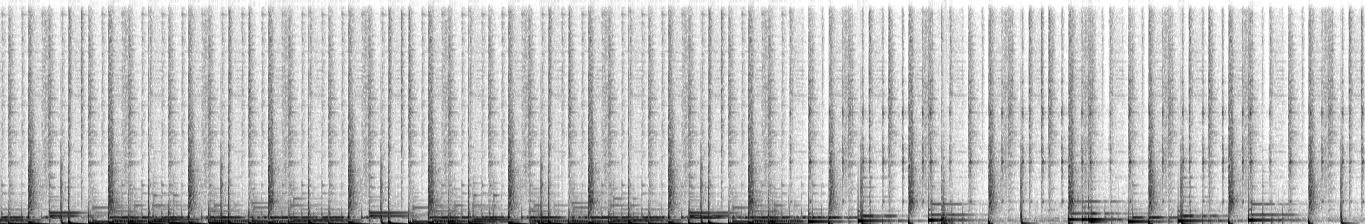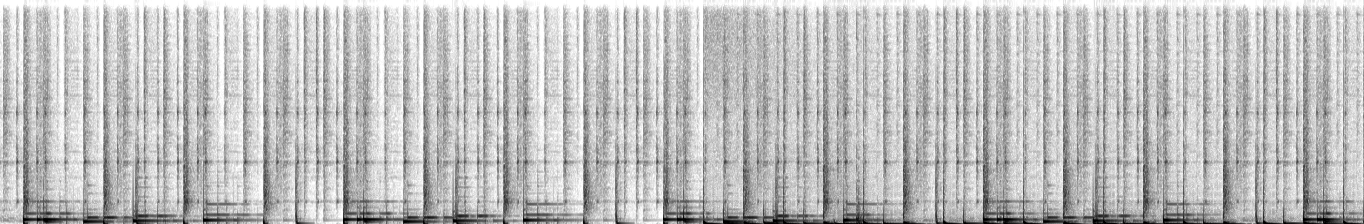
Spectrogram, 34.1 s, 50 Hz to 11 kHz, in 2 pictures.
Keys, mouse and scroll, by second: 7.8-11.0 middle drag, 11.0-14.5 drag, 14.5-15.8 middle drag, 15.8 scroll down 1, 16.5-16.9 shift+scroll down 1, 16.9 shift+middle click, 17.5-17.8 scroll up 1, 17.9-20.8 middle drag, 20.8-21.4 scroll up 1, 21.4-21.8 scroll down 1, 22.0 middle click, 22.6-23.2 scroll up 1, 23.2-24.8 middle drag, 24.8 click, 29.7-33.7 drag, 33.7 middle click.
